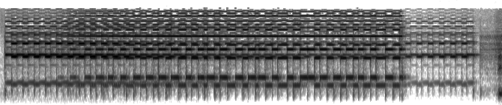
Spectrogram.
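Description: Several NOAA weather radios going off at once: rapid pulsing beeps layered with steady alert tones, set off by a tornado warning. Most of it cuts off about eight seconds in, leaving fainter beeping for about another second and a half.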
